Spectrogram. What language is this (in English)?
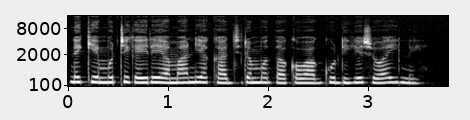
Kikuyu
